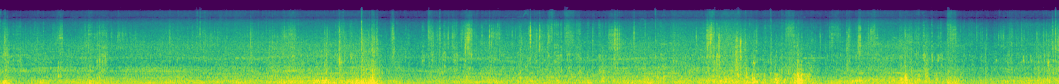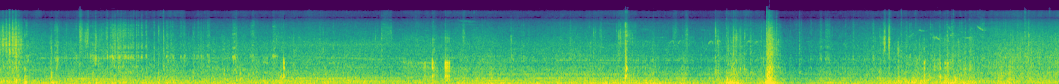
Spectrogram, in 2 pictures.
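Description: Cabin noise of a small car driving slowly over a rough dirt track: a steady low rumble with frequent knocks and rattles as the wheels go over bumps, and a few sharper thumps, the strongest near the end.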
